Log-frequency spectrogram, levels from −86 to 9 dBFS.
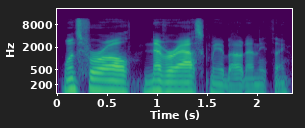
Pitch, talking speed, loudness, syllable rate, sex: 110 Hz, 205 wpm, -21 LUFS, 5.6 syllables/s, male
